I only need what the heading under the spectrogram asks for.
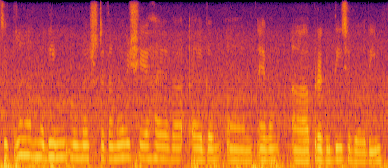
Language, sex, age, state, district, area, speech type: Sanskrit, female, 18-30, Kerala, Thrissur, rural, spontaneous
